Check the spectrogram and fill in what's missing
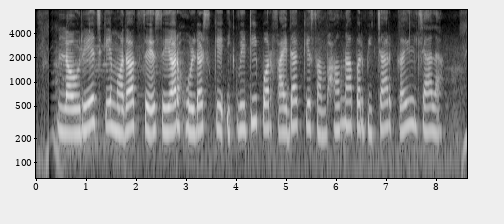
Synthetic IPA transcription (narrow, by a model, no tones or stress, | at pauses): lɔʊɾed͡ʒkeməd̪əd̪sesejəɾhoːlɖəɾskeʔɪkwiʈipɔɾfʰaːɪd̪akesə̃mbʱaːʋnapəɾbit͡ʃaːɾkəɪld͡ʒaːla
